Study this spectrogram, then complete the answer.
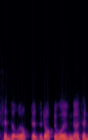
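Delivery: ordinary talk, nothing marked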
